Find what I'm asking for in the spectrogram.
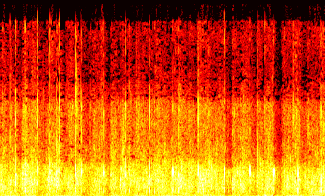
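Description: A crowd claps loudly and continuously to welcome Gupta ji, dense applause with a few sharper individual claps standing out near the end.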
